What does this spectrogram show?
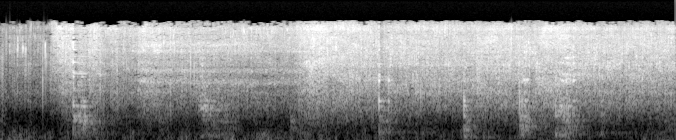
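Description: Fish fillets sizzling in a cast-iron skillet, with a few clicks and scrapes of metal tongs against the pan as the fillets are turned. The sizzle gets louder about three seconds in, once the fillets are flipped.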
